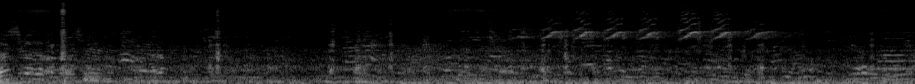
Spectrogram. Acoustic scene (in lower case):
park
